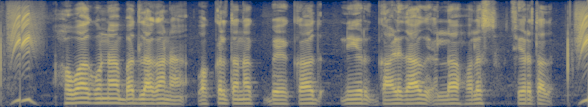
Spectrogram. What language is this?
Kannada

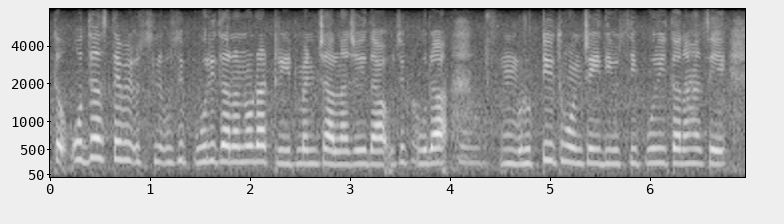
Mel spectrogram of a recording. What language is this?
Dogri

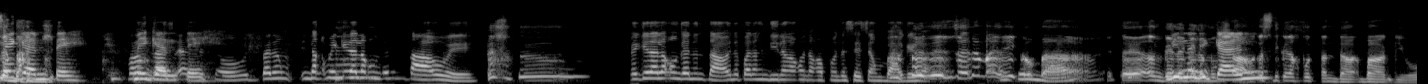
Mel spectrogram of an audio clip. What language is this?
Filipino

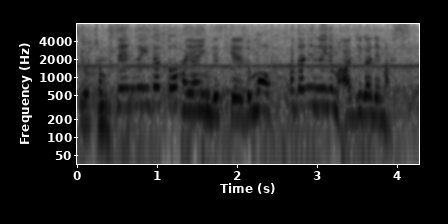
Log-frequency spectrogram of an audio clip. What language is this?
Japanese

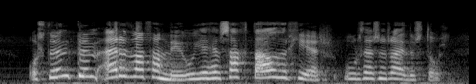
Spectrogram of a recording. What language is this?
Icelandic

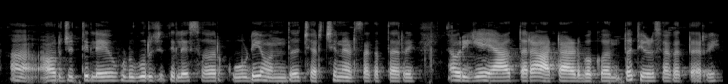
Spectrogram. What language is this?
Kannada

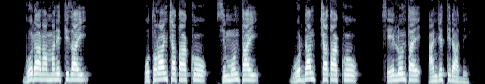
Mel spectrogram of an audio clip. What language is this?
Gamo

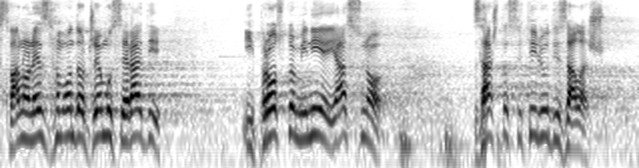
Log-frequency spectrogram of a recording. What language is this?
Serbian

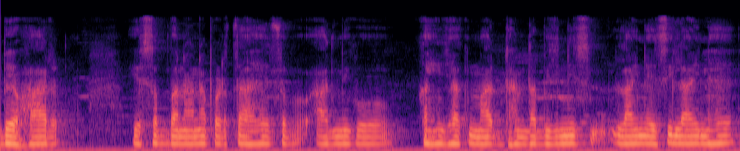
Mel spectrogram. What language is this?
Hindi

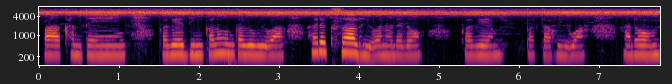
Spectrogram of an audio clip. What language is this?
Santali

